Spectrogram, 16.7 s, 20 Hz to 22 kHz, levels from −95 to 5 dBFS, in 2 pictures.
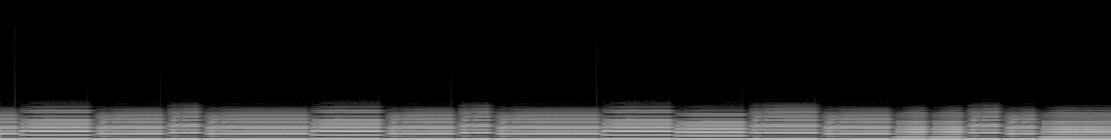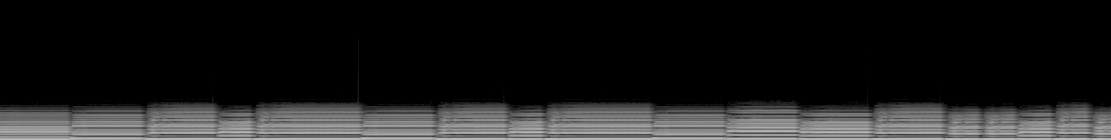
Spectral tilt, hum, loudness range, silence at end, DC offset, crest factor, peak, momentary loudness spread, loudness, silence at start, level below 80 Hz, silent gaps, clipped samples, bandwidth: -8 dB/octave; none; 1 LU; 0 s; under 0.1%; 8 dB; -16 dBFS; 2 LU; -23 LUFS; 0 s; -78 dBFS; none; under 0.1%; 5.6 kHz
